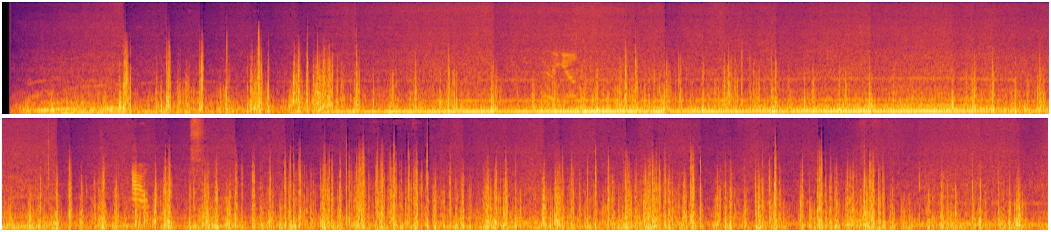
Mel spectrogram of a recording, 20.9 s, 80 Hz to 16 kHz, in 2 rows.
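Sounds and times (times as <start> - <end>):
boat engine throttling up: 0.1 - 20.9
wind buffeting microphone: 0.1 - 20.9.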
